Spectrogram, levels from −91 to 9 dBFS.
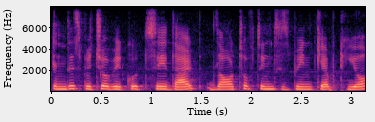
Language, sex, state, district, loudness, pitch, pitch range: English, female, Haryana, Jhajjar, -16 LUFS, 240 Hz, 225-250 Hz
